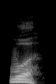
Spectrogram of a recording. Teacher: your teeth aren't involved at all. You just round your lips. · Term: W sound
